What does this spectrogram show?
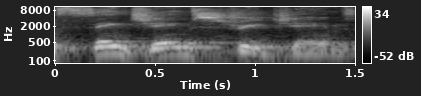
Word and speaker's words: St. James St. James: me not really I'm St James Street James I hate Road abbreviations so I pronounce my last name right now most of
